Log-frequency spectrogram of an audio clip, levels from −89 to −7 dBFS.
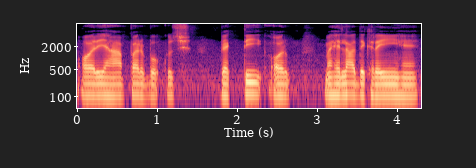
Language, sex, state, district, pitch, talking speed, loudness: Hindi, male, Uttar Pradesh, Saharanpur, 110 Hz, 140 wpm, -17 LUFS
